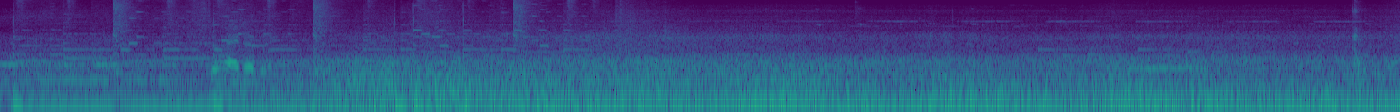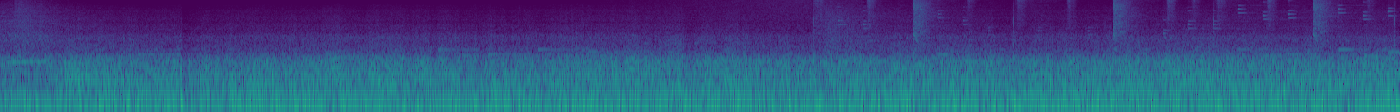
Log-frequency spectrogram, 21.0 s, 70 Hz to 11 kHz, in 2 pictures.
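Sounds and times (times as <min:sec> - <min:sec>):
wind rush: 0:01.7 - 0:21.0.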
